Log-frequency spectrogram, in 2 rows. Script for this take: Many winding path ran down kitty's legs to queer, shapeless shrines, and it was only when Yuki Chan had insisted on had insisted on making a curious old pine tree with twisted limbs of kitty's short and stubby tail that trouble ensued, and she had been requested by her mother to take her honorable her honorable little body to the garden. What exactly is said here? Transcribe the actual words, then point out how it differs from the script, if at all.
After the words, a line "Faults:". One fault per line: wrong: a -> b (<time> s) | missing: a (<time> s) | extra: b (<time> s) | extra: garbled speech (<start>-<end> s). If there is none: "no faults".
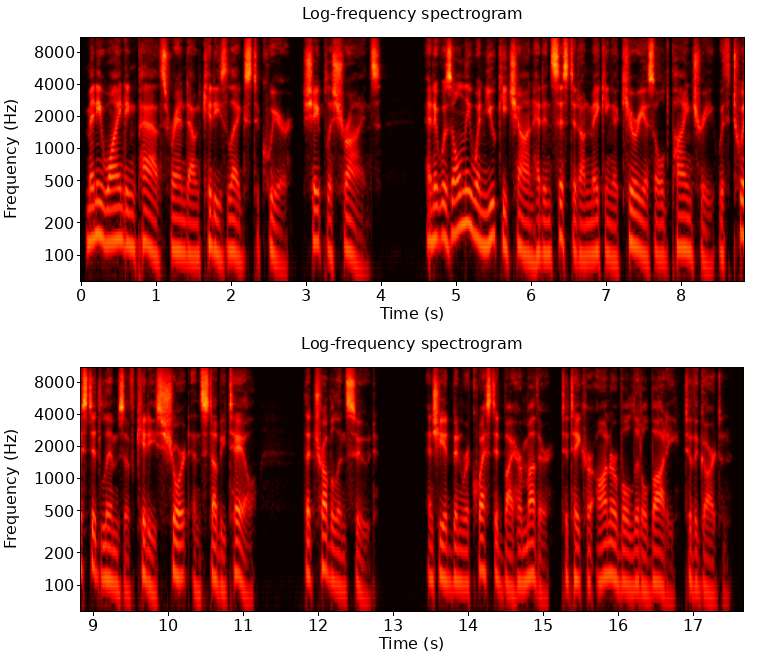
Many winding paths ran down kitty's legs to queer, shapeless shrines, and it was only when Yuki Chan had insisted on making a curious old pine tree with twisted limbs of kitty's short and stubby tail that trouble ensued, and she had been requested by her mother to take her honorable little body to the garden.
Faults:
wrong: path -> paths (0.7 s)
missing: had insisted on (6.8 s)
missing: her honorable (16.2 s)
